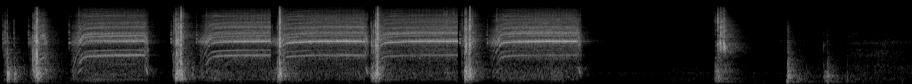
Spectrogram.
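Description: Cordless drill spinning the clutch pressure-plate bolts out of a two-stroke motorcycle engine: five short runs, each quickly rising to a steady whine, with sharp clicks between them, then one brief run near the end.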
